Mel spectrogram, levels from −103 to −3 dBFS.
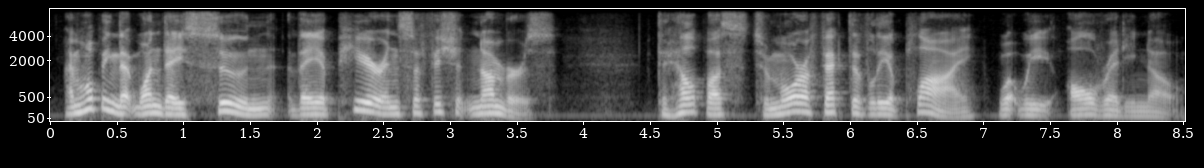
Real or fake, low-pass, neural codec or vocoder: real; 7.2 kHz; none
